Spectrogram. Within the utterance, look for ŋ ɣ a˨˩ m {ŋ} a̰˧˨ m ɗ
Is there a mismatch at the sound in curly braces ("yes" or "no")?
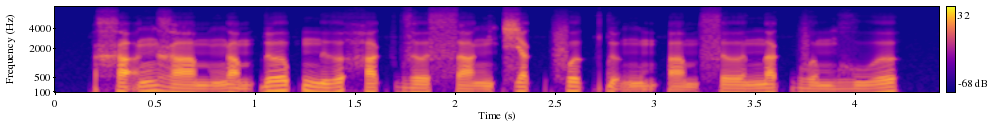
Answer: no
